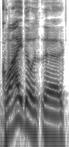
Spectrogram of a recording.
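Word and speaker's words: Guaidó: When we were speaking to Juan Guaido's camp, am I saying the name correctly? – Yes. – Juan Guaido's camp, he was going up against Maduro.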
